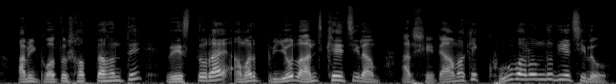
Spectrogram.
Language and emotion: Bengali, happy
